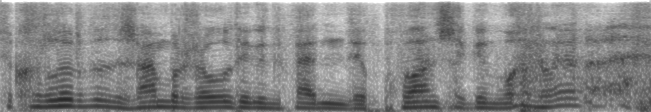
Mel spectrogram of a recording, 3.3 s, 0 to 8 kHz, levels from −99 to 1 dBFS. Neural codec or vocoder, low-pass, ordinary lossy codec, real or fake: codec, 16 kHz in and 24 kHz out, 0.8 kbps, FocalCodec, streaming, 65536 codes; 7.2 kHz; none; fake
